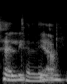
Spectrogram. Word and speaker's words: Telic: Am I pronouncing that right? – Telic, yeah.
